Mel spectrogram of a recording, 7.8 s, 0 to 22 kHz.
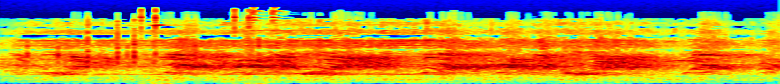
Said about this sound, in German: Erst waren es 47, heute sind es schon einige hundert, manchmal mehr als 1000. Aus voller Kehle brüllen sie Demokratie.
